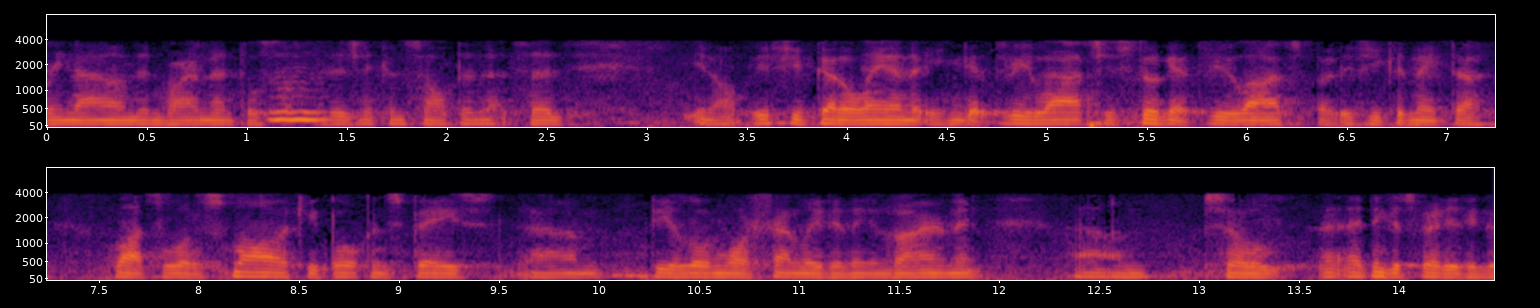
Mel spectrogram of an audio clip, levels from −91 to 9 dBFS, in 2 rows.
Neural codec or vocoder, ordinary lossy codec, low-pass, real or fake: codec, 16 kHz, 2 kbps, FreqCodec, larger model; AAC, 16 kbps; 7.2 kHz; fake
